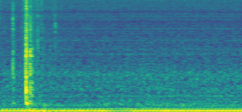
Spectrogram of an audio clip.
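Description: Mini crossover's engine idling, heard from inside the cabin as a steady low rumble.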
